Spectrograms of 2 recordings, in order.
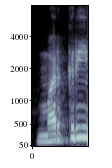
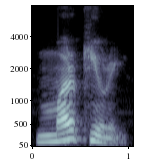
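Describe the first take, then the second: First: मरकरी as "mar-KREE"; common mispronunciation. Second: मरक्यूरी as "MUR-kyu-ree"; correct pronunciation. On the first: Teacher showing the wrong form, mispronounced. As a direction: run "k" straight into "ree" in मरकरी. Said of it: "ये गलत है". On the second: Teacher giving the corrected form, careful pronunciation. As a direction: put a clear "kyu" in the middle of मरक्यूरी. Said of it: "मरकरी नहीं बोलेंगे". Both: Shown as a demonstration.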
